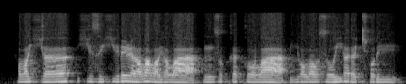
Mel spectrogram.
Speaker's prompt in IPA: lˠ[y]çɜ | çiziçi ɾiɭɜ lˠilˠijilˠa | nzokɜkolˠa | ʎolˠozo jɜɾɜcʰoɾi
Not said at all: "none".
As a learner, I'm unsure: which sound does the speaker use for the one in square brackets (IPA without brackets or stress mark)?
i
